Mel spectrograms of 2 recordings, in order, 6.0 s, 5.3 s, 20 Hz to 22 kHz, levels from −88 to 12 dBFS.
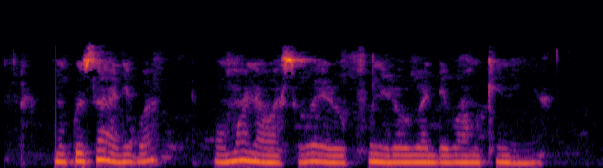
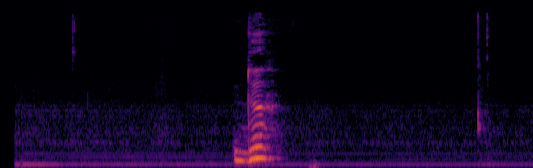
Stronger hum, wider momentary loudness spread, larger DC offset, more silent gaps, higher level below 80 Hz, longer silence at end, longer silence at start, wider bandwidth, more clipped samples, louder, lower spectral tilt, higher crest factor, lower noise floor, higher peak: neither; second, 18 LU vs 30 LU; neither; neither; first, -60 dBFS vs -72 dBFS; second, 0.6 s vs 2.6 s; second, 0.2 s vs 2.35 s; second, 7.6 kHz vs 16.5 kHz; neither; first, -24 LUFS vs -29 LUFS; about the same, -5.5 dB/octave vs -5.5 dB/octave; about the same, 22 dB vs 26 dB; second, -55 dBFS vs -63 dBFS; first, -4 dBFS vs -12 dBFS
